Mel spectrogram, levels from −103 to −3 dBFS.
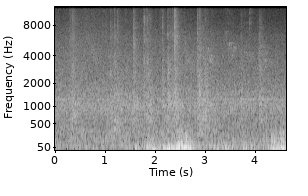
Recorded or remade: recorded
